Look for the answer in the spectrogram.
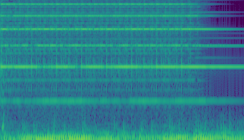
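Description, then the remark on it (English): A ship's engine room telegraph bell rings as First Officer Murdoch signals all stop to the engine rooms on sighting an iceberg: a continuous bright metallic ringing, like a rapidly struck bell, holds steady with sharp high overtones over a low rumbling hum before cutting off abruptly near the end. Nobody speaks. “First Officer Murdoch realizes just how fast the ship is going and rings down to the engine rooms, all stop.”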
